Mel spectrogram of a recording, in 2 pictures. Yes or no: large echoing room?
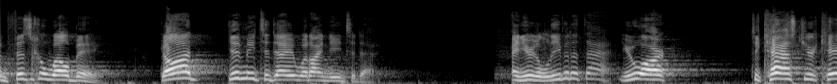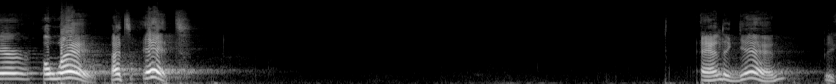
yes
